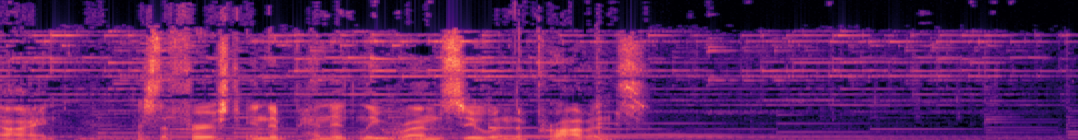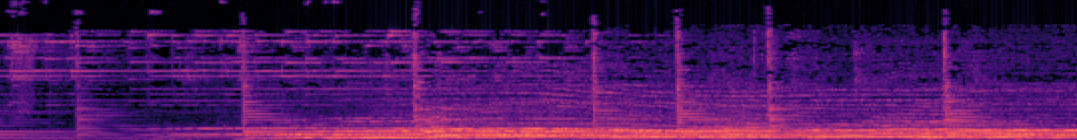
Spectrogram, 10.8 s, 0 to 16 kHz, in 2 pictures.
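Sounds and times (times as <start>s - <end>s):
speech: 0.0s - 3.3s
wolves howling in chorus: 6.2s - 10.7s.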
